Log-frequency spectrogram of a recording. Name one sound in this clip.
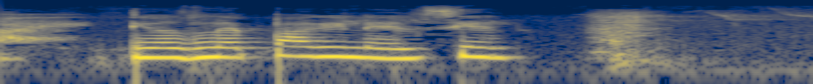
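A young woman speaks in a tearful, strained voice close by.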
